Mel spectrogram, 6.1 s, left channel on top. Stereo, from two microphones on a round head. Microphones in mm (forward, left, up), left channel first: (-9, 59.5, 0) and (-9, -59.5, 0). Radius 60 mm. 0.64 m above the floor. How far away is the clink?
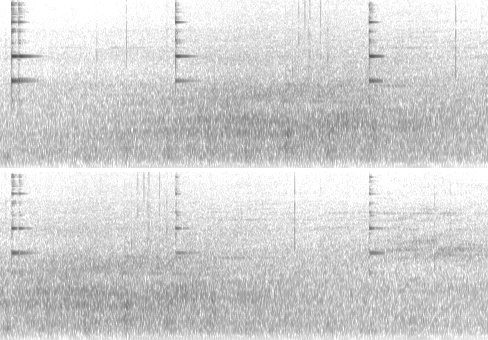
About 0.6 m.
